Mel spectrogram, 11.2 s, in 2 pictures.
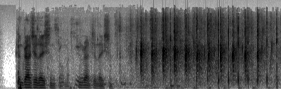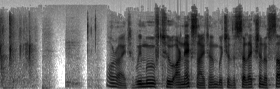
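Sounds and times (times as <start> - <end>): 
speech: 0.4 - 3.6, 7.8 - 11.2
applause at a committee meeting: 2.5 - 6.4.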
